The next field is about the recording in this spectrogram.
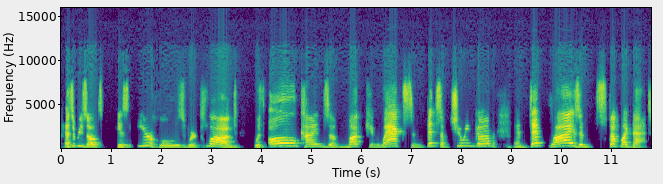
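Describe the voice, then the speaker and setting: A man's voice: extremely high pitch, big pitch swings, takes it slowly, sharp tone, dull audio. A man reading a children's story aloud in a theatrical, emphatic manner. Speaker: storybook reader, school head.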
